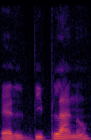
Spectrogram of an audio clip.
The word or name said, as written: biplane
